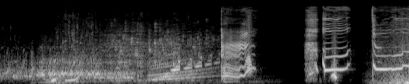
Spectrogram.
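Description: Cartoon sound effect of bathwater rushing and gurgling down the drain, rising in pitch as it ends about two seconds in. After a brief silence come short, squeaky cartoon vocal sounds.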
